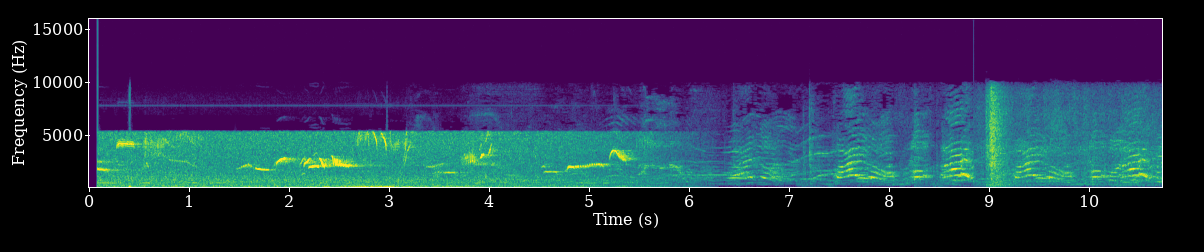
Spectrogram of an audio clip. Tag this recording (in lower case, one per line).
tweet
bird song
bird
